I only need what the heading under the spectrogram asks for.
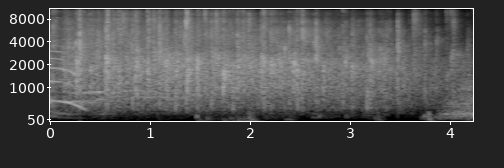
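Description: An audience claps steadily throughout, a dense, even wash of applause with a few brief tonal sounds at the start and faint voices mixed in.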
